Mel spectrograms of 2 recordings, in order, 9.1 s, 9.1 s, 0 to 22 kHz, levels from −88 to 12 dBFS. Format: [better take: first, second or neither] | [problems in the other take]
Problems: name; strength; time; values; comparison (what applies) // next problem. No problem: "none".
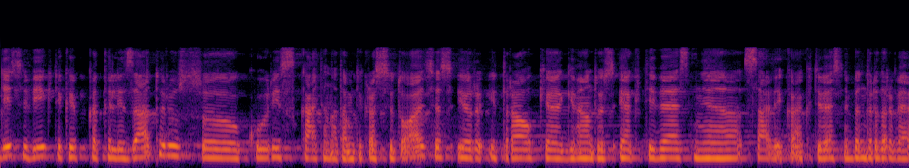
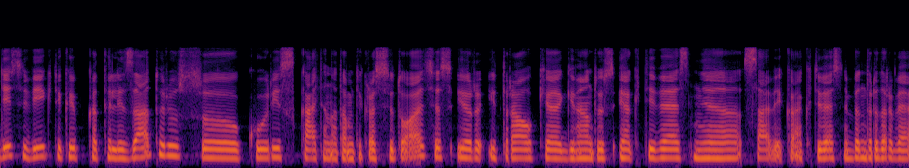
second | room echo; dies away in 1 s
